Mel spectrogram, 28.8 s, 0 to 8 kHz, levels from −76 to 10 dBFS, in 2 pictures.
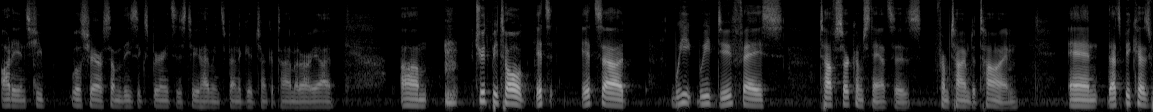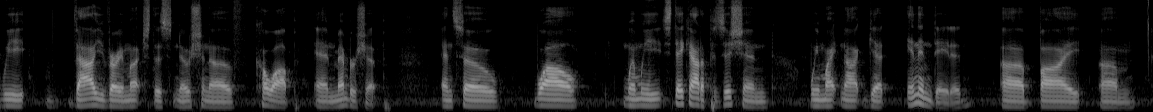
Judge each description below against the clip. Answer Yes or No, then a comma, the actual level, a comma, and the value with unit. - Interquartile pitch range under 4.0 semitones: Yes, average, 3.5 semitones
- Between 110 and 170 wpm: Yes, slow, 135 wpm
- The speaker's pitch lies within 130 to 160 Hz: No, low, 110 Hz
